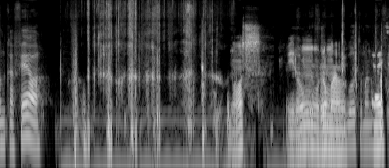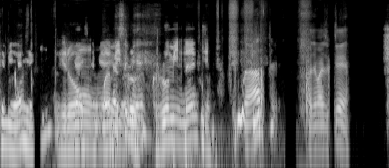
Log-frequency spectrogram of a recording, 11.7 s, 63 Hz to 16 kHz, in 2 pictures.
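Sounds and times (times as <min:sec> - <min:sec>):
speech: 0:00.0 - 0:01.4, 0:03.4 - 0:11.6
crunchy chewing of food: 0:00.9 - 0:05.4, 0:09.1 - 0:10.6.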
